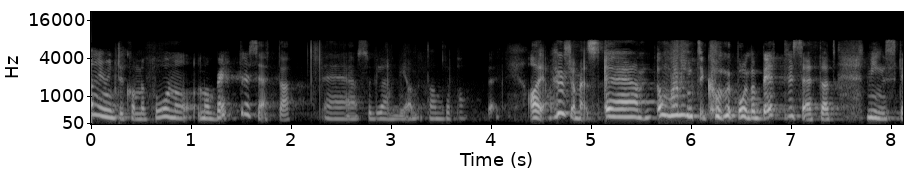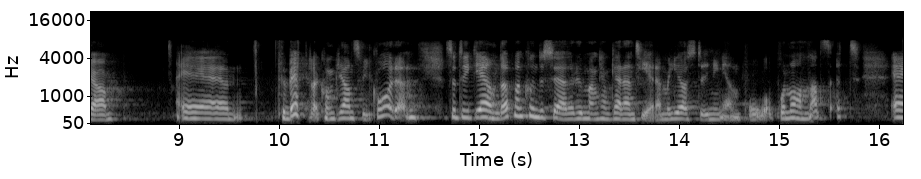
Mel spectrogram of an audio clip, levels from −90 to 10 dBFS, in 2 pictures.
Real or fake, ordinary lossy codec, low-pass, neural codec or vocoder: fake; none; none; codec, 16 kHz, 2 kbps, X-Codec, HuBERT features, trained on balanced general audio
